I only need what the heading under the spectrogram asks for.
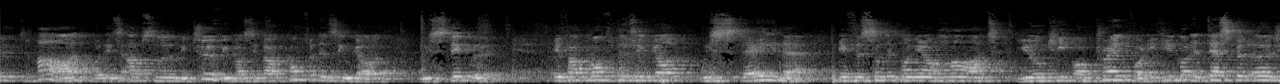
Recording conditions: large echoing room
